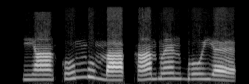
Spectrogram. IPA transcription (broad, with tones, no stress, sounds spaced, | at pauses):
j ã˨ k u˨˦ m u˦˨ m a˨ k ã˨˦ b ɛ̃˦ ɡ͡b u˦ j ɛ˦˨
